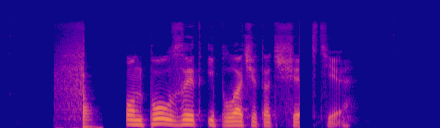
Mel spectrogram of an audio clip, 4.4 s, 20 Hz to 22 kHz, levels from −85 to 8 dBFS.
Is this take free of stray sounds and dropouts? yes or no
no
